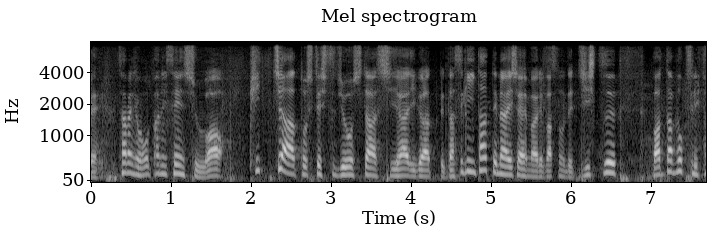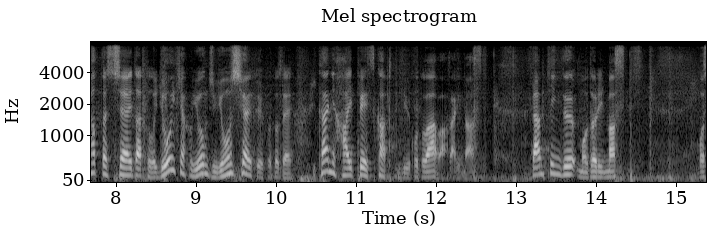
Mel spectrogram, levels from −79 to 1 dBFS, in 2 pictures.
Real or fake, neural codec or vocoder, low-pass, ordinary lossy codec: fake; codec, 16 kHz, 0.8 kbps, ZipCodec; 7.2 kHz; none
